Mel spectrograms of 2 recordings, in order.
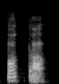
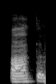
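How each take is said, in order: First: The stress is on the last syllable. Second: The stress is on the first syllable. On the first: The speaker calls it wrong. "não dizemos patá" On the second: The speaker calls it right. "nós dizemos pata"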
